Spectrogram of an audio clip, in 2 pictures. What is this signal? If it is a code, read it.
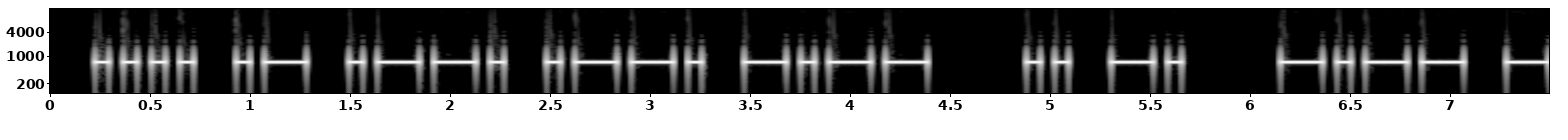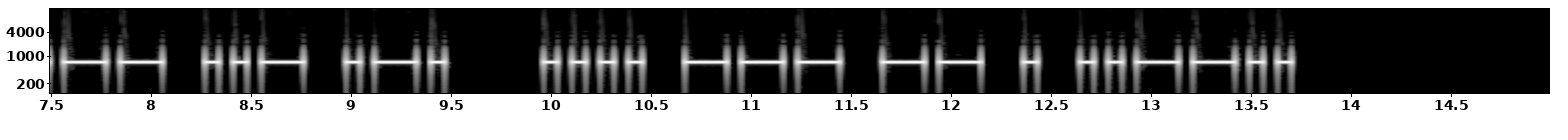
Morse code, heard as a keyed tone, about 17 wpm, 700 Hz. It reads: HAPPY IN YOUR HOME?
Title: Sentences from Top 1000 Words 17wpm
